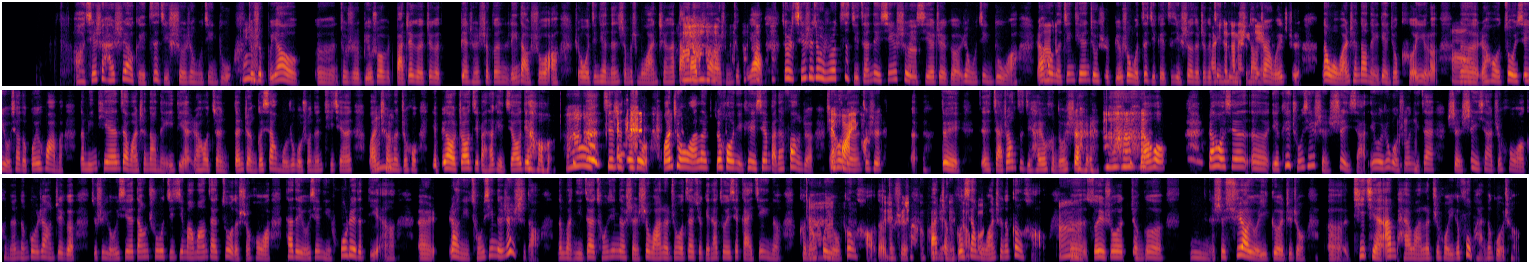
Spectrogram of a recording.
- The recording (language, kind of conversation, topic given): Chinese, podcast, 你会怎样克服拖延并按计划学习？
- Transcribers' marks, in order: other background noise; laugh; laughing while speaking: "掉"; laugh; laugh; laughing while speaking: "事儿，然后"; laugh; "特别" said as "愧别"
